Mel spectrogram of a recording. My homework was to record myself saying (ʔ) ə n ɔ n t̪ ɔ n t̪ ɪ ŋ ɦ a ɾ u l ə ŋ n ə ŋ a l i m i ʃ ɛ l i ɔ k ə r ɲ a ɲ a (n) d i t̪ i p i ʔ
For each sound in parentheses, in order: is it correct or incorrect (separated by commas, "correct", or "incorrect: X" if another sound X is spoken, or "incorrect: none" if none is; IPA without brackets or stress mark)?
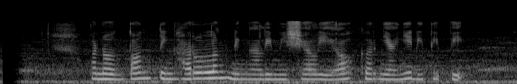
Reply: incorrect: p, incorrect: none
